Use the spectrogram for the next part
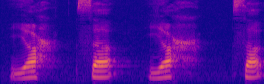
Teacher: سین سیٹی کے بعد حا صحیح کر کے گلے سے نکلے گا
